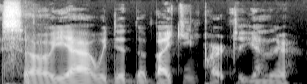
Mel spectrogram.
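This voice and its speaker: A man's voice: mid-range voice, monotone, brisk, fairly bright tone, smooth. A teenage boy whose first language is Greek, chatting casually and telling a rambling story about his summer. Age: teens. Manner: rambling, self-correcting storyteller. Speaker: podcast co-host. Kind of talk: casual chat.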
